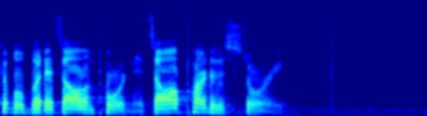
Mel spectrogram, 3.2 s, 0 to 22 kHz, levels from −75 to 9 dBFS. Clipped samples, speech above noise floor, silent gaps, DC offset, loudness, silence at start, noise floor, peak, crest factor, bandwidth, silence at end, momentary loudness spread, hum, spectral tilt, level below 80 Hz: under 0.1%; 32 dB; none; under 0.1%; -35 LUFS; 0 s; -67 dBFS; -14 dBFS; 24 dB; 16 kHz; 1.1 s; 12 LU; none; -4.5 dB/octave; -74 dBFS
